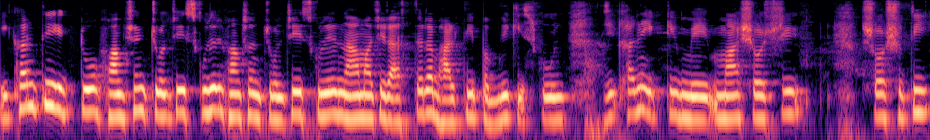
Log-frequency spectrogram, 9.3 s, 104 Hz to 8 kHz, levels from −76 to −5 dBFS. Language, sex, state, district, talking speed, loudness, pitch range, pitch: Bengali, female, West Bengal, Purulia, 135 wpm, -15 LUFS, 205-240 Hz, 220 Hz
